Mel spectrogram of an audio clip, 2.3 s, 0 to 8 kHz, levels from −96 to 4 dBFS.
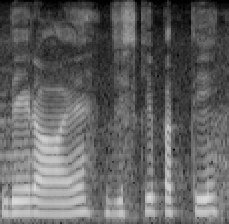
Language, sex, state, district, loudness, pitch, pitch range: Hindi, male, Uttar Pradesh, Shamli, -18 LUFS, 160 Hz, 155-170 Hz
